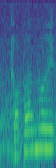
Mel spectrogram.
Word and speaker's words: 騰波ノ江: ありますとーうちなみに読み方ですが騰波ノ江と読みますいわれてみれ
